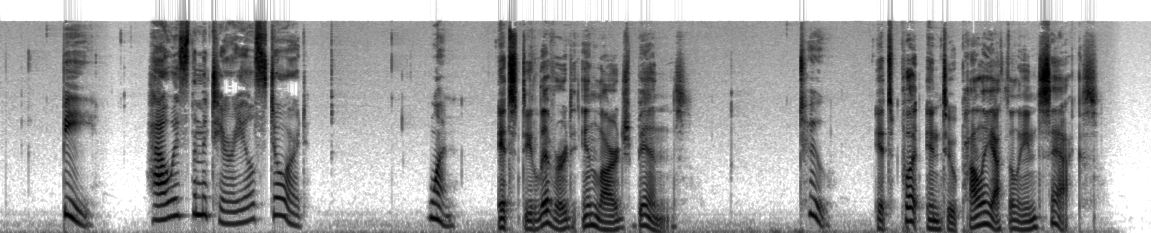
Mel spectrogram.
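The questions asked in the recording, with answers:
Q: How is the material stored?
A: 2: It's put into polyethylene sacks.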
